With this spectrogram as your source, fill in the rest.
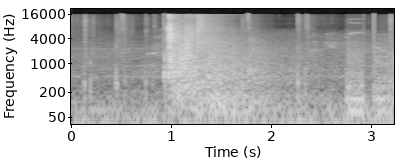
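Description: A metal lift gate rattles and clangs shut.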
